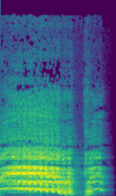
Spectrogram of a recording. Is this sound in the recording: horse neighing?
yes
